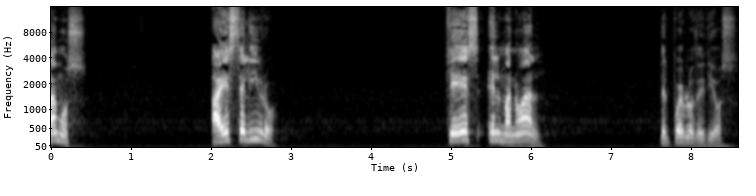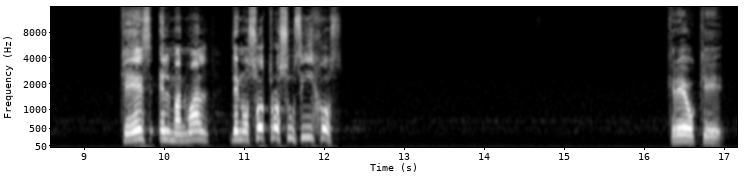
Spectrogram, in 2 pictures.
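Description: A middle-aged man speaks slowly and earnestly into a microphone, with long pauses.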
